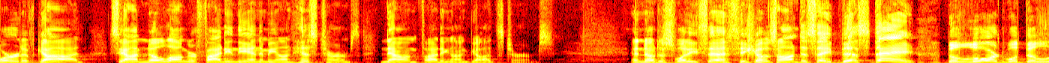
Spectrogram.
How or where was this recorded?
large echoing room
